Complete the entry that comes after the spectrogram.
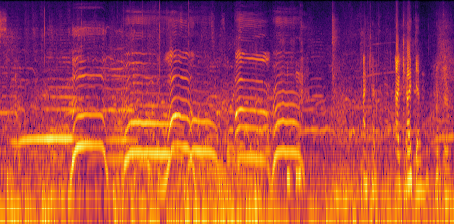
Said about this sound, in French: L'allégresse laisse place à des huées qui gagnent toute la nasse. Vous êtes indigné et vous voulez participer aux huées.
